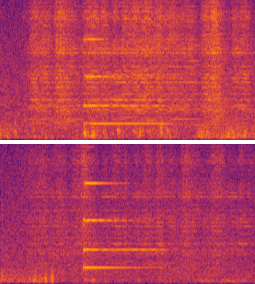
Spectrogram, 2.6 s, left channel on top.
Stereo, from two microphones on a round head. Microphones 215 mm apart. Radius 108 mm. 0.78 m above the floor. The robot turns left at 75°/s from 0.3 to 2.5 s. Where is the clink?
120° right, 2.0 m; by 1.7 s straight behind, 2.0 m.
